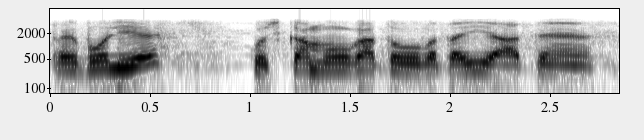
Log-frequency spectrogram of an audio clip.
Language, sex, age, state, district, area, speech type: Urdu, male, 18-30, Bihar, Araria, rural, conversation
